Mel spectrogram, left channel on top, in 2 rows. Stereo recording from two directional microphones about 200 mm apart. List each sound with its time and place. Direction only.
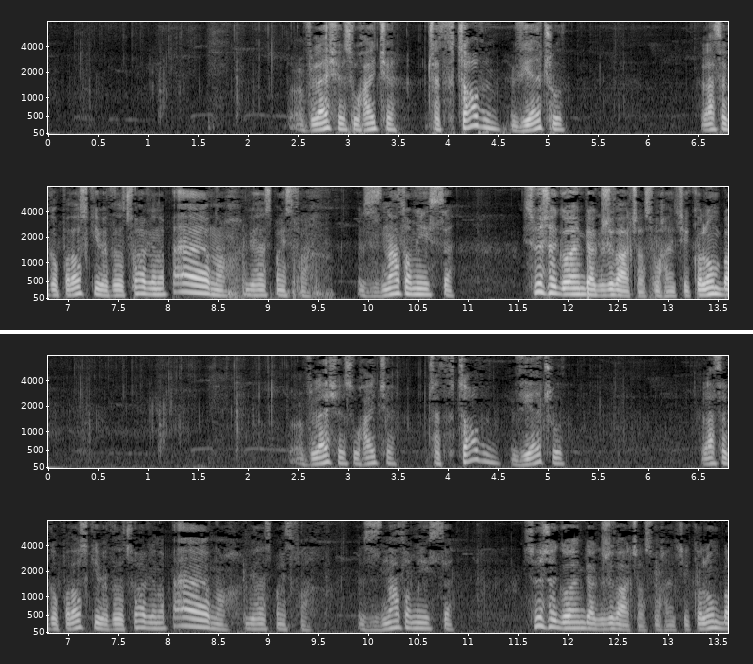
2.4 s speech: 40° left (ahead or behind)
4.7 s speech: 35° left (ahead or behind)
6.5 s speech: 40° left (ahead or behind)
